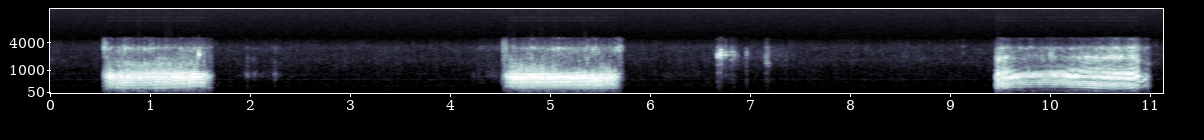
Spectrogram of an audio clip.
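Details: Sleeping pug snoring: loud, harsh, buzzing breaths roughly every four to five seconds, with silence between; snoring.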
